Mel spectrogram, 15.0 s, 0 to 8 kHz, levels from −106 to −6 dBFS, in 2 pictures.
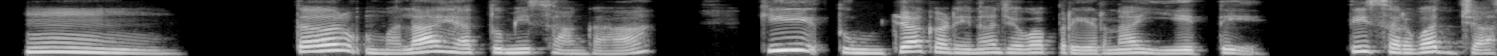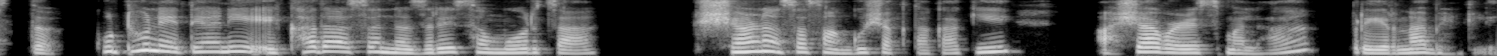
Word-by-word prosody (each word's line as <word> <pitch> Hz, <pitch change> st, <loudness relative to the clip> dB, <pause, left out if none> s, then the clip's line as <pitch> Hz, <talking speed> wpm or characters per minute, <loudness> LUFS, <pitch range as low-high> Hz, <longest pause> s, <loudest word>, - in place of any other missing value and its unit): हं. 205 Hz, -10 st, +1 dB, 0.6 s
तर 300 Hz, +5 st, +5 dB
मला 180 Hz, +8 st, +2 dB
ह्यात 225 Hz, -6 st, +1 dB
तुम्ही 205 Hz, 0 st, +1 dB
सांगा, 160 Hz, -2 st, -6 dB, 0.6 s
की 325 Hz, +1 st, +5 dB
तुमच्याकडे 205 Hz, +3 st, +1 dB
ना 195 Hz, +3 st, -2 dB
जेव्हा 200 Hz, 0 st, -1 dB
प्रेरणा 170 Hz, +1 st, -2 dB
येते, 170 Hz, 0 st, -2 dB, 0.5 s
ती 270 Hz, +1 st, +2 dB
सर्वात 230 Hz, -1 st, +1 dB
जास्त 175 Hz, +2 st, -5 dB, 0.3 s
कुठून 290 Hz, +4 st, +3 dB
येते? 245 Hz, -2 st, +1 dB
आणि 250 Hz, +1 st, +1 dB
एखादा 255 Hz, +5 st, +1 dB
असा 250 Hz, 0 st, -1 dB
नजरेसमोरचा 195 Hz, -3 st, 0 dB, 0.5 s
क्षण 245 Hz, +3 st, +6 dB
असा 230 Hz, 0 st, +1 dB
सांगू 200 Hz, -3 st, -2 dB
शकता 165 Hz, -4 st, -7 dB
का 175 Hz, 0 st, -5 dB
की 240 Hz, +4 st, +1 dB, 0.5 s
अशा 240 Hz, -1 st, +5 dB
वेळेस 190 Hz, -1 st, +1 dB
मला 170 Hz, -, -5 dB, 0.3 s
प्रेरणा 180 Hz, 0 st, +1 dB
भेटली? 155 Hz, -4 st, -12 dB
200 Hz, 130 wpm, -26 LUFS, 180-245 Hz, 0.6 s, क्षण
